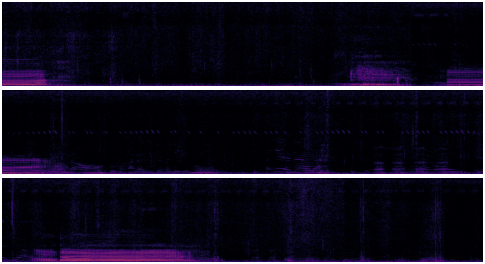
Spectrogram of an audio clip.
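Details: Fat, healthy village cattle roaming rice fields, a herd lowing in long harmonic moos around four and ten to twelve seconds, with shorter softer calls between and faint background noise.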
